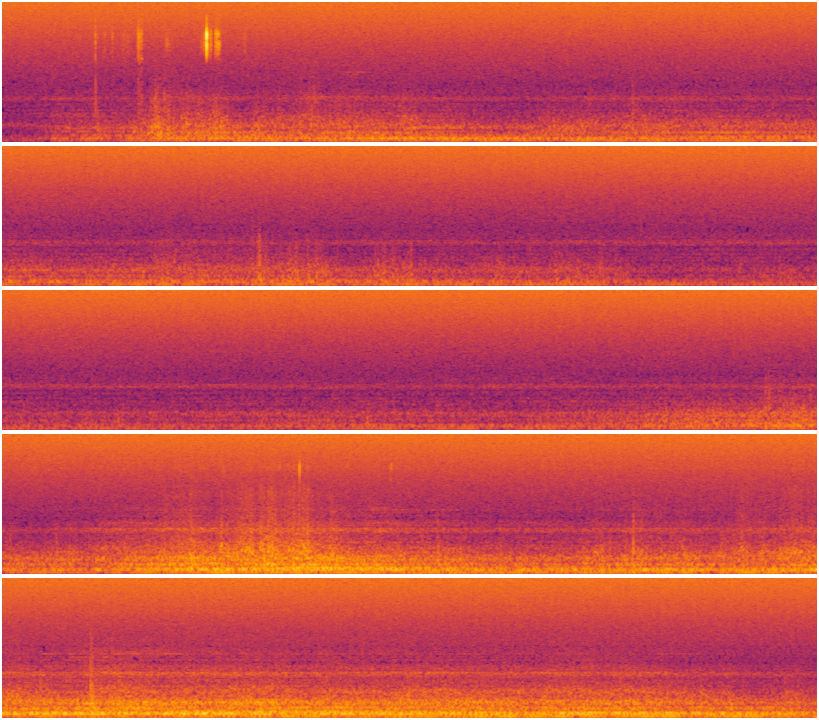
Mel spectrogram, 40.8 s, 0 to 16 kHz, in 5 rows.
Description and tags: Denver Sculpture Columbus
Contact mic recording of sculpture “In Honor of Cristoforo Colombo” by William F Joseph, 1970. This stands near the west end of the central green in Denver’s Civic Center Park. Recorded February 20, 2011 using a Sony PCM-D50 recorder with Schertler DYN-E-SET wired mic.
